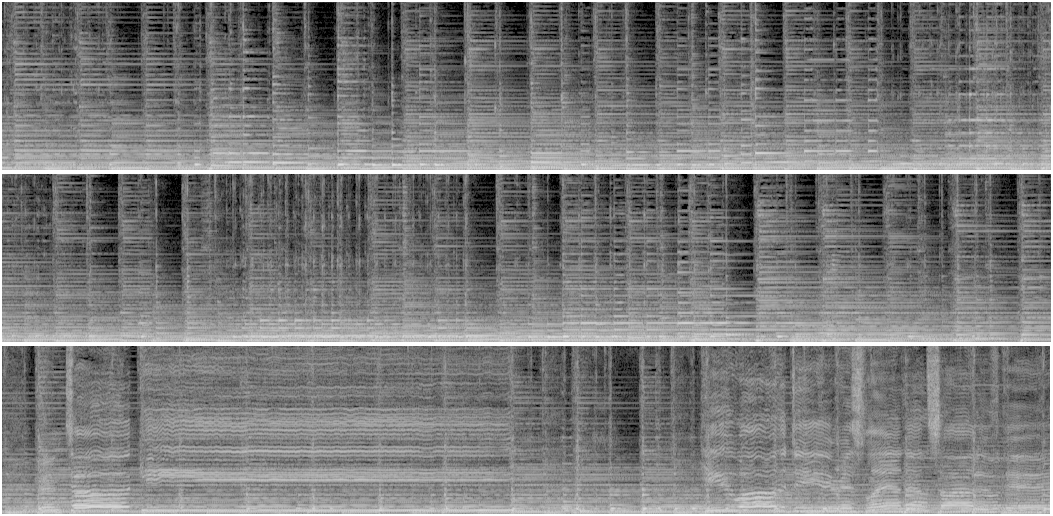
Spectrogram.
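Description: Acoustic guitar and mandolin playing a bluegrass instrumental introduction, with voices joining in singing near the end.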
